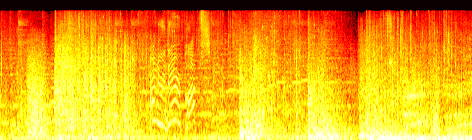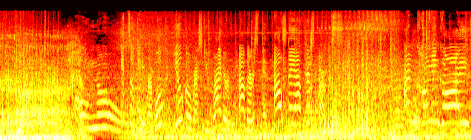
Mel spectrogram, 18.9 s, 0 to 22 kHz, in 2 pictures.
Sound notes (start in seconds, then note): 8.0 grunting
